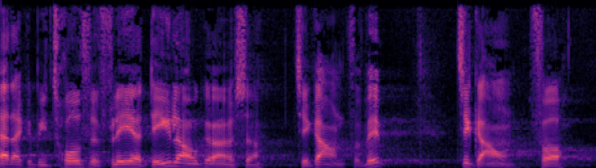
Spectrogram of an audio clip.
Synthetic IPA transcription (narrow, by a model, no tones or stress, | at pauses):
æɾ̥ɑ̈kʰæb̥liːt͡sʰʁɔ̽fð̩ˠfle̝ːɐd̥e̝ːlɑ̈ʊɡ̥œɐlsɐ | t͡sʰe̝lɡ̥ɑ̈ʊ̰nfɒ̽ʋem̰ | t͡sʰe̝lɡ̥ɑ̈ʊ̰nfɒ̽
